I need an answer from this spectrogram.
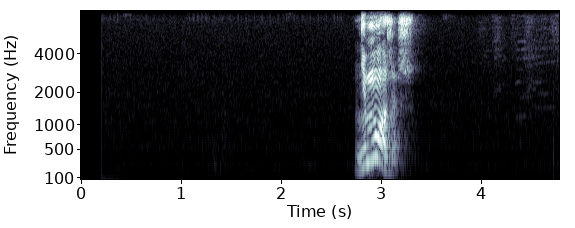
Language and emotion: Russian, angry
